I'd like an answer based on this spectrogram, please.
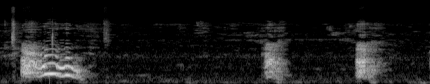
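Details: Siberian Husky kept as a pet alongside another husky, barking: one longer rough bark at the start, then two short sharp barks about a second apart, with quiet gaps between.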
